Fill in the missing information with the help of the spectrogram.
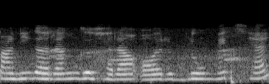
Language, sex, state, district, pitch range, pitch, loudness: Hindi, female, Bihar, Lakhisarai, 240-270 Hz, 260 Hz, -16 LUFS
